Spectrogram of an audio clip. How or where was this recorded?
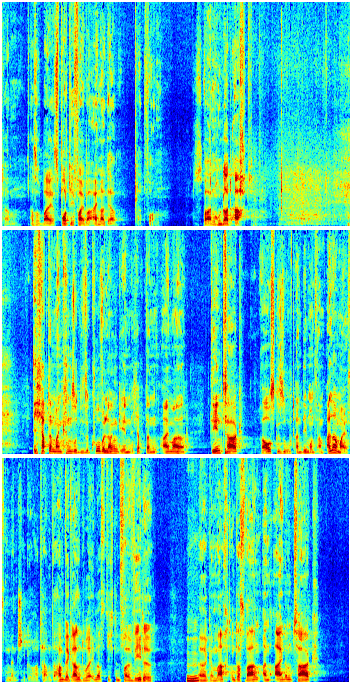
live audience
